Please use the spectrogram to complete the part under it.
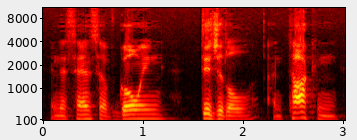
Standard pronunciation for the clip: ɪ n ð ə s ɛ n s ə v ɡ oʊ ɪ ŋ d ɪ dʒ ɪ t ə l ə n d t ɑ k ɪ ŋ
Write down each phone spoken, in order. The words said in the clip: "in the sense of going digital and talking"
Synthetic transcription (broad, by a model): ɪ n ð ə s ɛ n s ə v ɡ oʊ ɪ ŋ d ɪ dʒ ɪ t l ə n t ɑ k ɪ ŋ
